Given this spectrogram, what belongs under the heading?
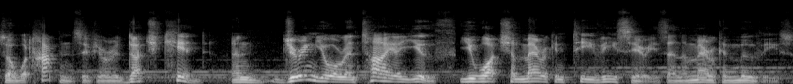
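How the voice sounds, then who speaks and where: Over music in the background, a man talks at a moderate pace with very wide pitch swings and hardly any pauses. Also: medium pitch for a man. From Netherlands. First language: Dutch. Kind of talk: casual talk to camera.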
